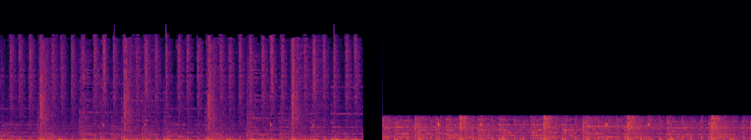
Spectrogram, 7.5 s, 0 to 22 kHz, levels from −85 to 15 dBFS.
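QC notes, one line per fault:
3.62 s to end: input switched to a poorer device. After a gap of about 200 ms the sound turns abruptly duller and boxier, with nothing above 3.8 kHz, and a new background noise floor appears, roughly 45 dB below the signal. The level stays much the same. The likely cause is the recording input changing mid-capture to a narrower-band microphone or a headset call profile, which brings its own tone colour and noise.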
